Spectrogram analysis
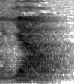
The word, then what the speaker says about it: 要: Et ensuite, ceci est un élément qui vous donne la prononciation Ya. Ya donne la prononciation Yao.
